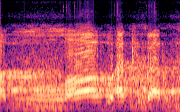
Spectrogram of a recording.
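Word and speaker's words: الله أكبر: Karena kami sendiri pernah mendengarkan ya, seseorang itu ketika mengucapkan takbir memanjangkan hamzahnya lafzul jalalah Allahu Akbar. Nah, ya itu pengucapan takbiratul ihram ya yang keliru ya. Karena dia memanjangkan hamzahnya lafaz Allah ya. yang mana ketika kita memanjangkan lafaz Allah e hamzahnya lul jalalah maka itu akan merubah makna takbir itu ya.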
